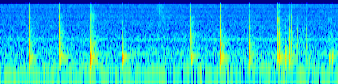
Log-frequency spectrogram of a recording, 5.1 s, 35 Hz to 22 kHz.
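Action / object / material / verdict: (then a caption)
tap / glass food container with plastic lid / plastic / none. Long nails tap and scratch the clear plastic lid of a small square glass food container with a green rim and bread inside. Quiet, short, dry taps with a hollow low tone near 280 Hz and brief bright clicks come at irregular intervals, with a quick cluster of taps near the end. Each tap dies away almost instantly.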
